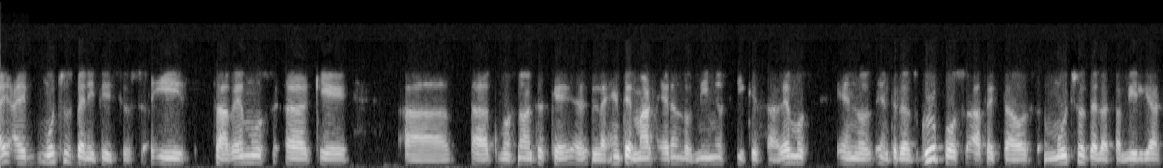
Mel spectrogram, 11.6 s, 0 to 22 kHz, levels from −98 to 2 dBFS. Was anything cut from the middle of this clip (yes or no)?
yes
